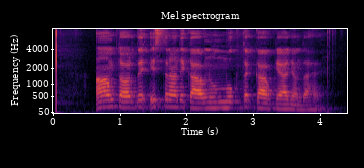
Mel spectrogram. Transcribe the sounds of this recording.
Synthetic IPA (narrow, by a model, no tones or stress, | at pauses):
aːmt̪ɔːɾt̪eːʔɪst̪əɾãːd̪eːkaːʋnũːmʊkt̪əkːaːʋkɪjaːd͡ʒãːnd̪aːɦɛ̰ː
